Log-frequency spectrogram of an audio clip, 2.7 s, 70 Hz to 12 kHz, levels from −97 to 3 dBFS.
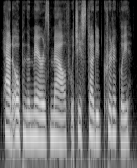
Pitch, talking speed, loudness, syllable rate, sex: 175 Hz, 195 wpm, -20 LUFS, 6.4 syllables/s, female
